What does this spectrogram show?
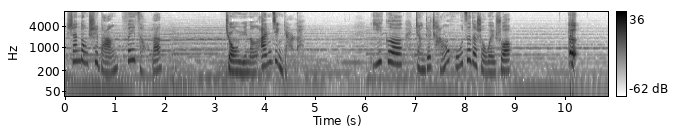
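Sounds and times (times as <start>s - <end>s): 
speech: 0.0s - 2.0s, 3.2s - 4.8s, 6.1s - 9.0s
hiccup sound effect: 10.0s - 10.3s.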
